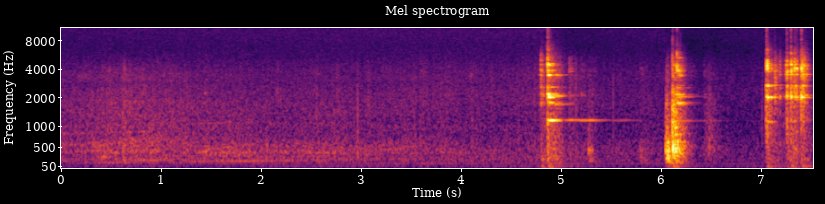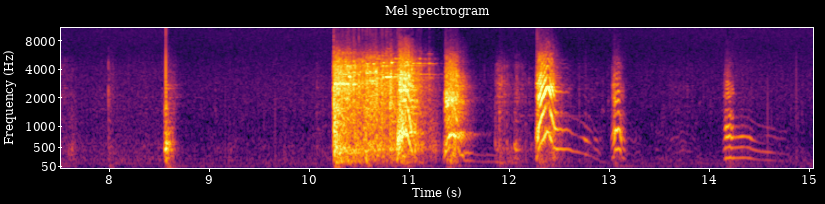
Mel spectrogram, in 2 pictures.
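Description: A dog barking several times, loudly, in the last few seconds. Before it come a few short, sharp knocks and clinks.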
